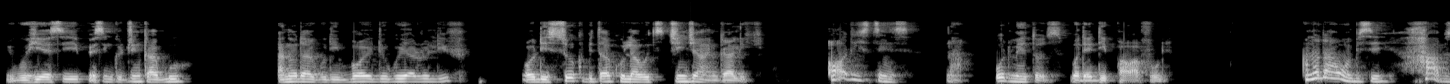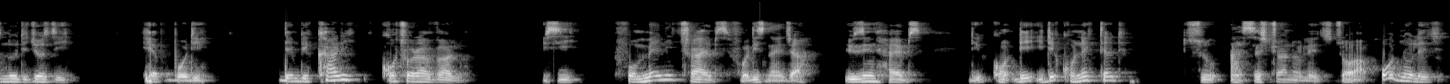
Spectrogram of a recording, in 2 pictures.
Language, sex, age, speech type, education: Nigerian Pidgin, male, 30-45, spontaneous, tertiary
